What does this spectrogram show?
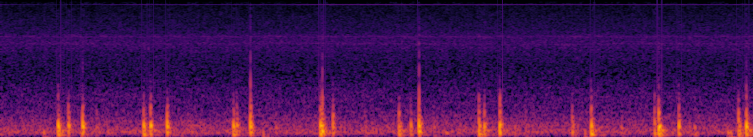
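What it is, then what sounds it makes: Silicone microphone ear scratched by nails. Long painted nails scratch and rub continuously across both silicone ears of a binaural microphone. The result is soft, muffled, scratchy bursts that come in quick little clusters, with low-mid thuds and almost no bright content, over a faint steady hiss.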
